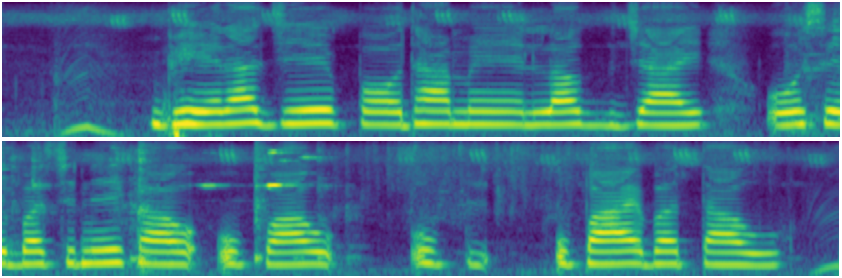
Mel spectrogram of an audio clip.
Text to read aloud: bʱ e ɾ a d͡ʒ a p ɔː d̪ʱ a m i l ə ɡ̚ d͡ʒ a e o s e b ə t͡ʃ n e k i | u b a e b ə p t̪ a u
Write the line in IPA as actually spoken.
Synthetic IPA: bʱ e ɾ a d͡ʒ e p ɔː d̪ʱ a m e l ə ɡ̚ d͡ʒ a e o s e b ə t͡ʃ n e k a | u p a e b ə t̪ a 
